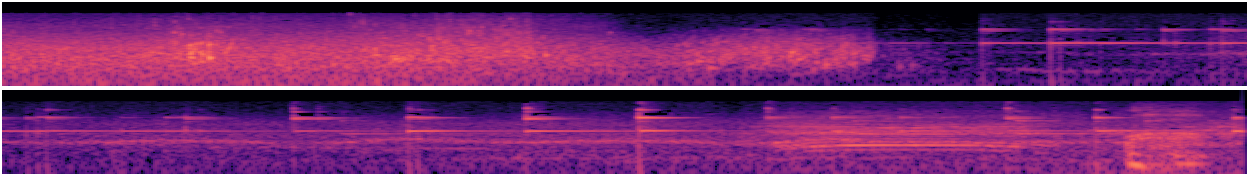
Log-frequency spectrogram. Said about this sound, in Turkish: Koyunlar da her tarafa dağıldılar. Ta tekkenin bahçesinin kenarına kadar gitmişler.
